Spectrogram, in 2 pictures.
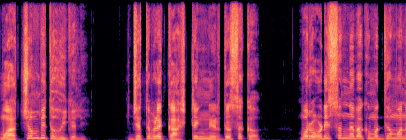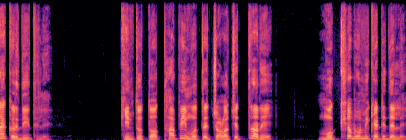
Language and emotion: Odia, surprised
